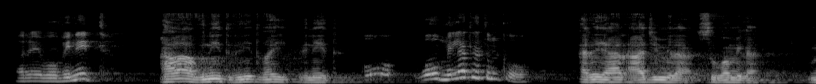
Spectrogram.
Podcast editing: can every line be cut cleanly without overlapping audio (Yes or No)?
Yes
